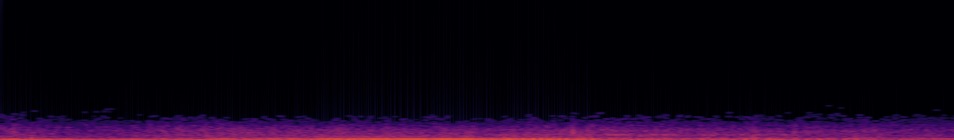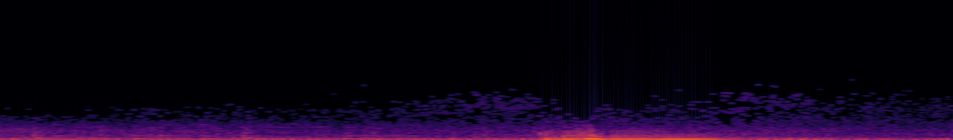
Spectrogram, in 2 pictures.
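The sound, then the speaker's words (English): A convoy of vehicles rolls past as a steady engine drone that swells midway, eases, then surges louder with sweeping harmonics near the end before settling again. “We'll just let this convoy pass.”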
